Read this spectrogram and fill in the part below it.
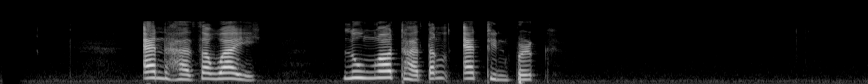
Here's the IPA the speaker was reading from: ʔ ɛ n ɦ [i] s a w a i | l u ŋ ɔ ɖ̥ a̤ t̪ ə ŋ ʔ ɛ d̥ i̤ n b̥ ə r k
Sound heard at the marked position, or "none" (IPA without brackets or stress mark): a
